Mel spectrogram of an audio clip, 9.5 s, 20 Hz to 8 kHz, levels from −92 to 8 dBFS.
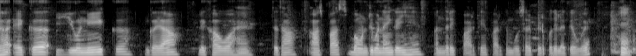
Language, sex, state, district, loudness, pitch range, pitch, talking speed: Hindi, male, Bihar, Gaya, -21 LUFS, 110-120 Hz, 115 Hz, 165 wpm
